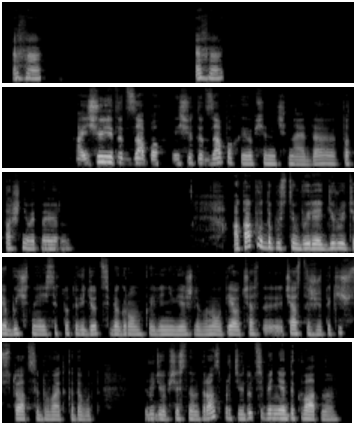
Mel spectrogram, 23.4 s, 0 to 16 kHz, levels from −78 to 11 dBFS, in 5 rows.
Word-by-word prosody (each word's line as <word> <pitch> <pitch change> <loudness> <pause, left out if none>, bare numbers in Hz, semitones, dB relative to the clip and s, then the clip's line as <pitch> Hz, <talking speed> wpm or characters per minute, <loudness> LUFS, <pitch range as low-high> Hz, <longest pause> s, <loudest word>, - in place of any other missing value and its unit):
Ага. 160 -1 -3 2.1
Ага. 165 0 -2 2.7
А 165 - +1
еще 215 +6 +8
и - - +9
этот 190 -4 -1
запах, 155 -1 +3 0.2
еще 155 +3 -3
этот 165 -3 -4
запах 180 +3 +1
и 155 - 0
вообще 150 +1 -3
начинает, 145 -3 -5
да, 150 0 -3
подташнивать, 155 0 -2
наверно? 150 0 -3 2.1
А - - +5
как - - +8
вот, 230 -7 +4
допустим, 180 -3 +1
вы 165 +2 +4
реагируете 160 +1 +3
обычно, 150 0 -2
если 140 +3 -4
кто-то 150 0 -7
ведет 145 +1 -2
себя 145 -1 -2
громко 140 -1 -4
или 135 +1 -4
невежливо? 135 0 -3
Ну 140 0 -1
вот 130 +2 -8
я, 145 -1 +5
вот 135 0 -4
часто, 140 -1 -4
э, - - -7
часто 155 0 0
же 135 0 -4
такие 145 +5 -7
еще - - -1
ситуации 145 -1 0
бывают, 140 0 -3
когда 140 -1 -6
вот 130 +1 -11 0.6
люди 150 0 -5
в - - +1
общественном 140 0 -2
транспорте 160 -1 0
ведут 175 +4 -2
себя 165 0 -1
неадекватно. 150 -4 +2
150 Hz, 130 wpm, -26 LUFS, 140-160 Hz, 2.7 s, и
